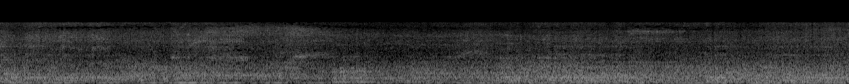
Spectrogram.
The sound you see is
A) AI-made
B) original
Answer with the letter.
B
